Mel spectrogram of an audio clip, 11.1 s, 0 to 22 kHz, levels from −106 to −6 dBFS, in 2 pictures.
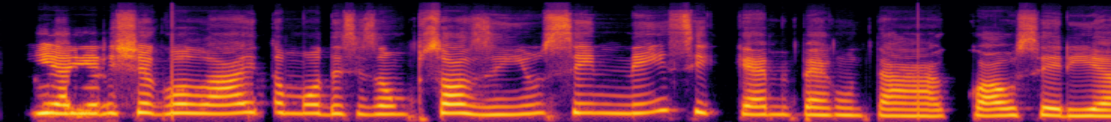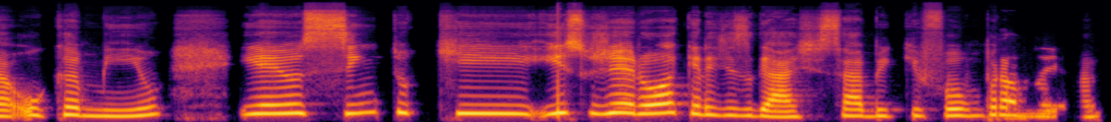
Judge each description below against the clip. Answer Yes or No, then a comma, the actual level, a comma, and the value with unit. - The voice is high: Yes, very high, 265 Hz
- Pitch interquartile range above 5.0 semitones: Yes, wide, 5.4 semitones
